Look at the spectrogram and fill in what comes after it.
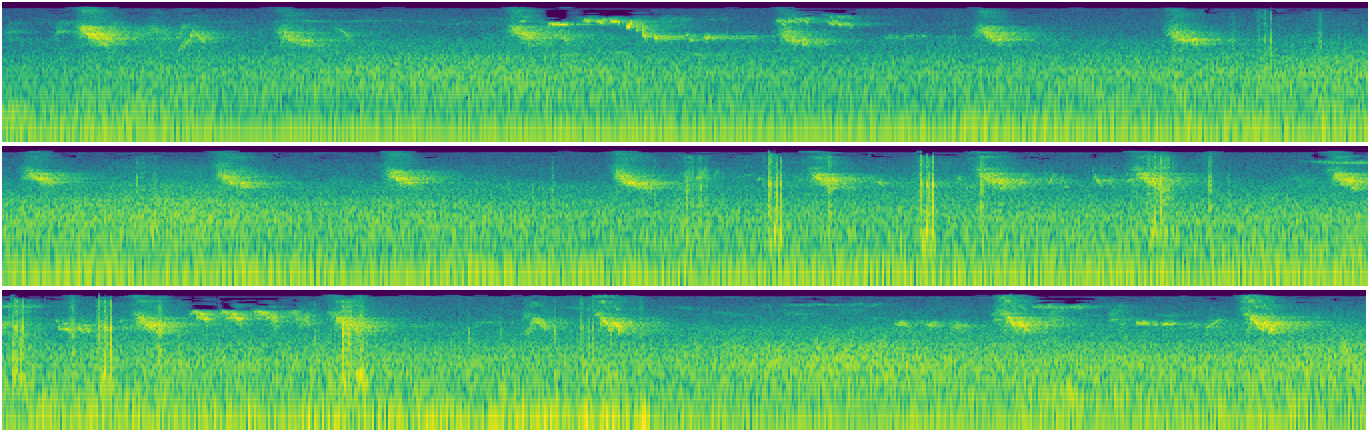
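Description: Birds chirping: short high chirps repeating roughly once a second over a faint steady low background hum.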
